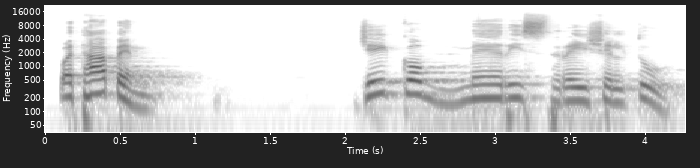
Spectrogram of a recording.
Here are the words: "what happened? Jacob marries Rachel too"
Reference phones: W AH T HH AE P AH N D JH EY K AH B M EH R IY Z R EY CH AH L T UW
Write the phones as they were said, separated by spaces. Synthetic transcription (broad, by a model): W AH T HH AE P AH N D JH EY K AH B M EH R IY S R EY SH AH L T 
